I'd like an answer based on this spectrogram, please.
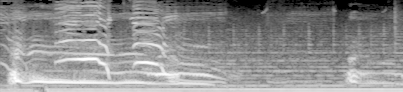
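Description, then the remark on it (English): Several Door County sled dogs, which pull sled rides, howl and whine together in long, wavering cries that rise and fall over a couple of seconds, then fade, with a brief yelp near the end over a steady low hum. “I may still be recovering, but the Door County sled dogs have kept up their rides all season long and for one last weekend are raring to go.”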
